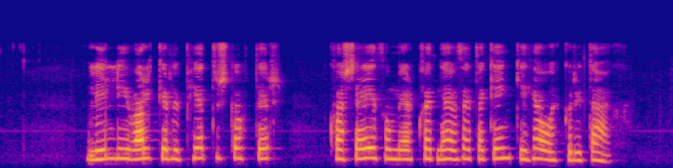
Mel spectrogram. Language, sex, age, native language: Icelandic, female, 50-59, Icelandic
